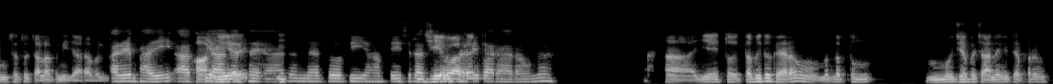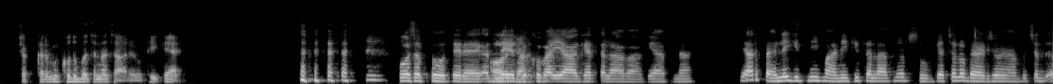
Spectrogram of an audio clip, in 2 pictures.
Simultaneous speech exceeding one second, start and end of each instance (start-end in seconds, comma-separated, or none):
none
